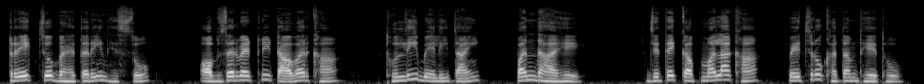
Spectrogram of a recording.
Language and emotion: Sindhi, neutral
